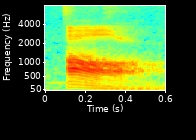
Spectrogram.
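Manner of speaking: arm with slightly lengthened A; long A in arm. Shown as a demonstration. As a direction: hold the A in arm, not short. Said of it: "bacaannya agak panjang sedikit".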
